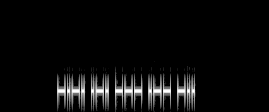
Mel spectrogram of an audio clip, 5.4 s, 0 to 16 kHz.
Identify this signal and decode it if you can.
Morse code, heard as a keyed tone, about 25 wpm, 700 Hz. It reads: CROWD
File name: 5 Letter Words - First 3 Letters Given - 25wpm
